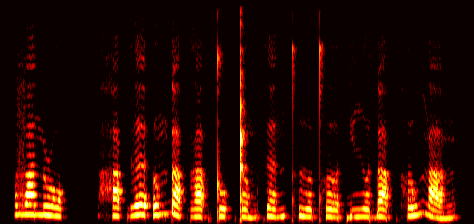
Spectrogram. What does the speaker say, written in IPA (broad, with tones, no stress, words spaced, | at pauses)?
va˧nɹɔ˨˩k̚ | ha˨˩k̚ɣɛ˧ʔə˧˥m ɗa˨˩k̚ɣa˨˩k̚ t̪o˨˩k̚ʈə˨˩˨m kɛ˨˩˦ŋt̪ʰɨ˨˩ə̯t̪ʰəː˨˩t̚ ji˨˩ə̯ ɗa˨˩k̚hə˧˥wŋa˨˩˨ŋ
